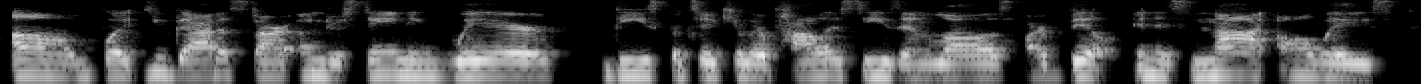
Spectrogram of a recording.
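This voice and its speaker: A woman with an American accent speaking as a panelist, explaining things in a measured way with emphasis on key words. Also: lowish voice, completely flat delivery.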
